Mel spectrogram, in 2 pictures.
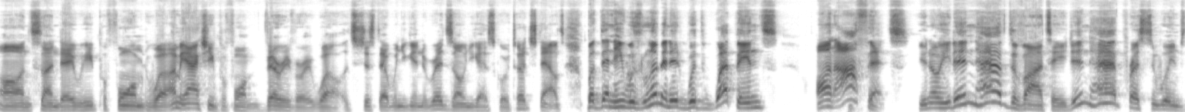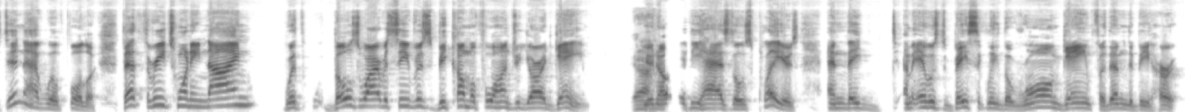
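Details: Adult man speaking; normal voice.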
